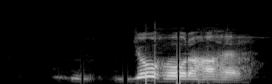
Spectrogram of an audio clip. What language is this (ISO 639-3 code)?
urd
